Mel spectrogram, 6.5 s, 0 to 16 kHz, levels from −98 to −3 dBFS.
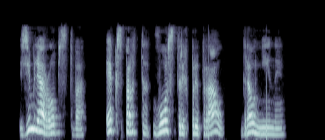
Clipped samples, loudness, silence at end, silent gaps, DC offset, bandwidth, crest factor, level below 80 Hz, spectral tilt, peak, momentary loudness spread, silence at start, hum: under 0.1%; -21 LUFS; 0.8 s; 1.73-2.12 s, 2.78-2.82 s, 3.79-3.83 s, 4.54-4.81 s; under 0.1%; 8 kHz; 20 dB; -60 dBFS; -4.5 dB/octave; -2 dBFS; 16 LU; 0.4 s; none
